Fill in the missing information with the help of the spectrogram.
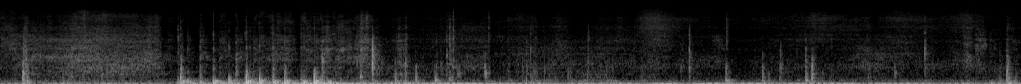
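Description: Long nails scratch and tap across the glossy coated pages of a magazine open to a spread about crustaceans. Soft scraping is broken by quick, irregular taps, with a denser, heavier stretch of tapping around two to three seconds.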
